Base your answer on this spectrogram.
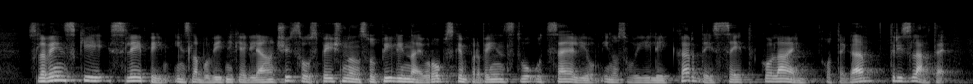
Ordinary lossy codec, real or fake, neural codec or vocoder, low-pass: none; real; none; 7.2 kHz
